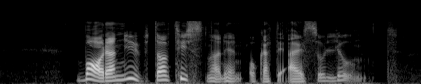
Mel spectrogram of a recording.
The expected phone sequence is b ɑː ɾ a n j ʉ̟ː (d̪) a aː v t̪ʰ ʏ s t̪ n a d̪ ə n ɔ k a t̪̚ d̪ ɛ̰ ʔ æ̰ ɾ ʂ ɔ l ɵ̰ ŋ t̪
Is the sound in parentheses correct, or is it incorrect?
incorrect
